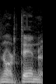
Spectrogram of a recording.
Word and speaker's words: Norteño: Yes, Norteño. Exactly. Uh yeah. I got to spell it out for the non-Espanol.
